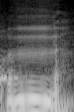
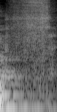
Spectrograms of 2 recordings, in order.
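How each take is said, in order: First: Long buzzing "th" as in those; voiced TH. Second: "th" as in think, air only; voiceless TH. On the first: Teacher contrasting the two sounds, voiced TH. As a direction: add voice to "th" and hold it. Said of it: "You just add your voice". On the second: Teacher contrasting the two sounds, voiceless TH. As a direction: blow "th" with no voice. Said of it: "So instead of going th". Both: Shown as a demonstration.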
